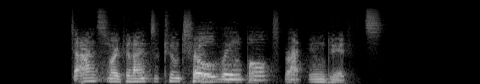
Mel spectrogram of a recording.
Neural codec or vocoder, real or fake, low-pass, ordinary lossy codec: codec, 44.1 kHz, 0.9 kbps, DAC; fake; 14.4 kHz; MP3, 96 kbps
